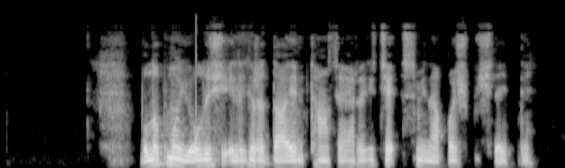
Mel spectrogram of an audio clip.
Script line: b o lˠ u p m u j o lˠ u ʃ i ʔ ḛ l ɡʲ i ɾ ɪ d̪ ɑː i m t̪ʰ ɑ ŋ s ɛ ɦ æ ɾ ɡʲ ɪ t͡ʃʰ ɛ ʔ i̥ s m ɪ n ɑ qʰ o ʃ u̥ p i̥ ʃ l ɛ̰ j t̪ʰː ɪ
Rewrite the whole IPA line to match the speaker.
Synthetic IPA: b o lˠ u p m u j o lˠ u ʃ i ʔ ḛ l ɡʲ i ɾ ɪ d̪ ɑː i m t̪ʰ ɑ ŋ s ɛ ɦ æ ɾ ɡʲ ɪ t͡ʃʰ ɛ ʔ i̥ s m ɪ n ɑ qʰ o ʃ u̥ p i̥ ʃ l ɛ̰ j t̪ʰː ɪ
